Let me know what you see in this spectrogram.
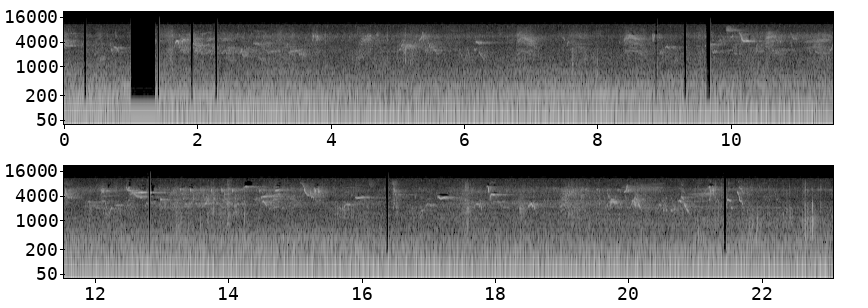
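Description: Several songbirds chirping and singing at once, many short overlapping calls and trills, over a steady background hiss with a faint low hum. The sound drops out very briefly about a second in.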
